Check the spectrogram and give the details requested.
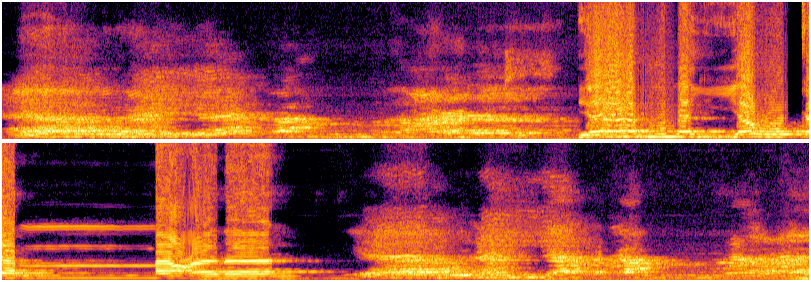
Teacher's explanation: upami mim bertasdid kan kedah ditahan digunakan dua harakat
